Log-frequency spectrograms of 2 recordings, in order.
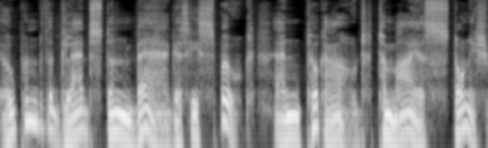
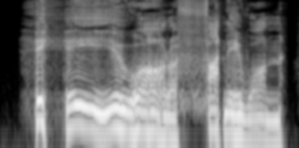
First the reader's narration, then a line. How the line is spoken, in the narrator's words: chuckled the inspector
